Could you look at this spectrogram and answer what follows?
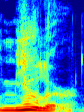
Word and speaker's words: Mueller: "Lloyd Mueller," said Dave from the boss's chair, correctly pronouncing that man's last name like a castrated donkey.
